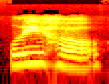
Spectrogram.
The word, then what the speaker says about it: Liho: I want to just check something because we were talking before about how to properly pronounce your name, and I said, oh, it must be Riho, and then Naho said, no, it's Liho, and then maybe in Japanese pronunciation it's Liho, but I'm not really sure.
